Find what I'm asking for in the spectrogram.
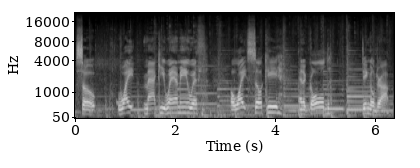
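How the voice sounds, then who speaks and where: A man's voice: a little high, slow pace, music in the background. A man narrating a casual fishing vlog, talking outdoors in the wind. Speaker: fishing vlogger. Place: outdoors on a frozen mountain lake.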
